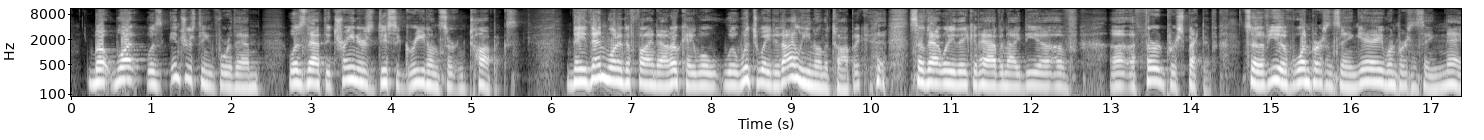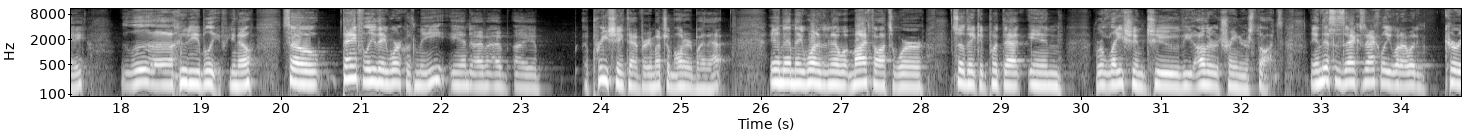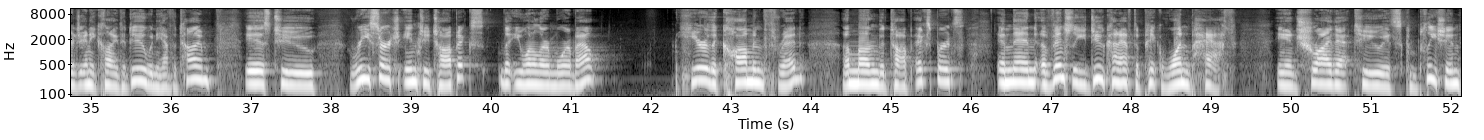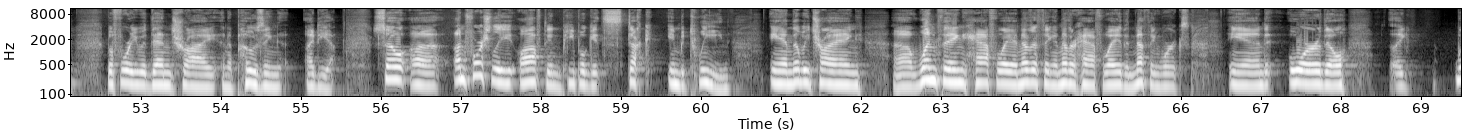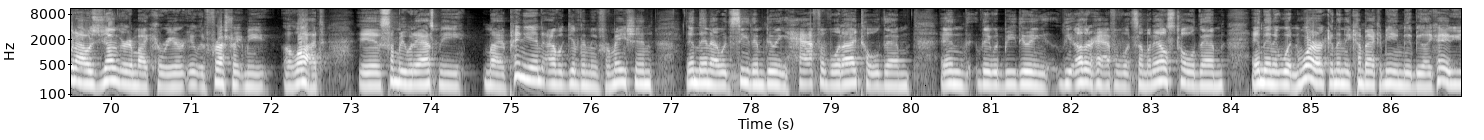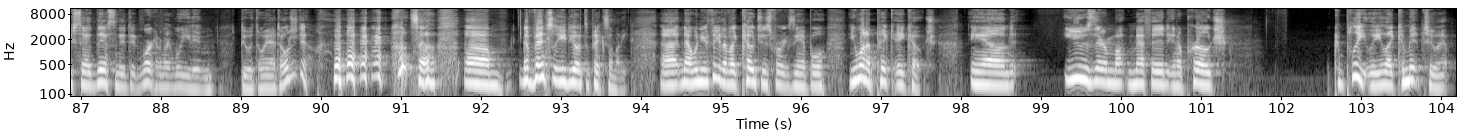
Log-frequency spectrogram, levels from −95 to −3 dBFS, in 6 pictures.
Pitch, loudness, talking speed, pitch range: 175 Hz, -12 LUFS, 185 wpm, 160-190 Hz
